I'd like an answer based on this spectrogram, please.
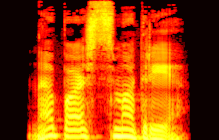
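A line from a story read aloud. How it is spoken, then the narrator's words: Bored voice. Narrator (Russian): сказал Григорий скучным голосом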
